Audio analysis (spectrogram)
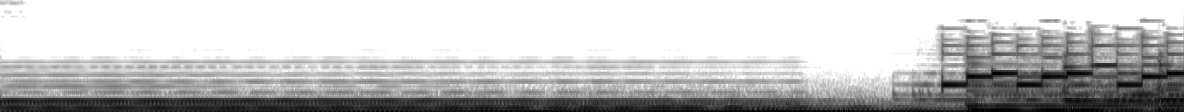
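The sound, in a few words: phone ringing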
